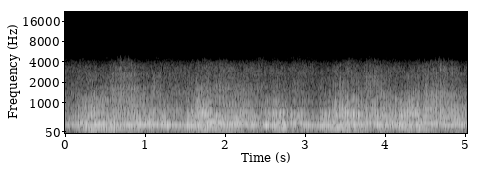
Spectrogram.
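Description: A stunt motorcycle engine rumbles as the rider turns away from a takeoff ramp at a jump event. It is a continuous, muffled drone with gentle swells in loudness and no voices.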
